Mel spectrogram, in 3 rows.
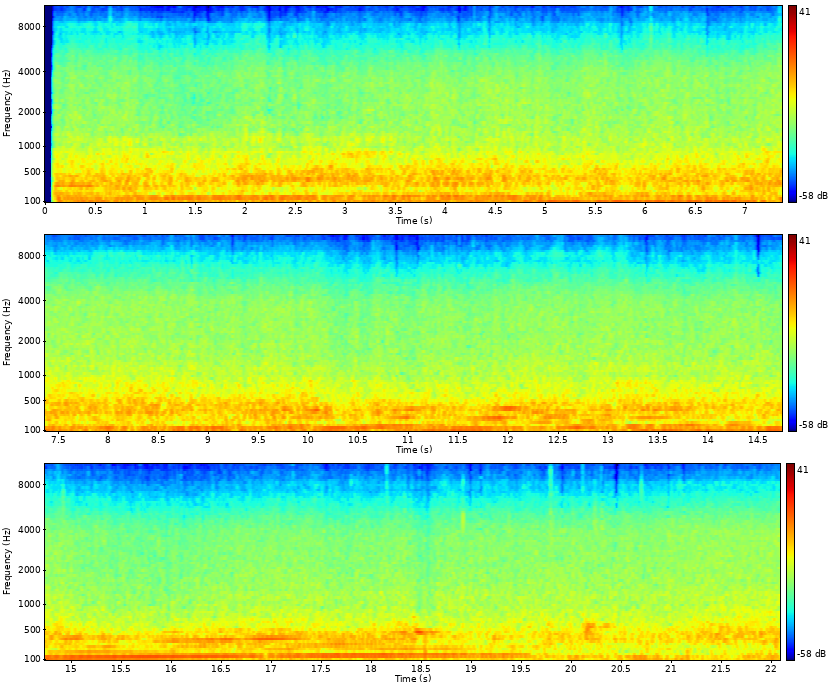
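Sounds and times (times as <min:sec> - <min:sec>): rain: 0:00.1 - 0:22.0
wind noise on microphone: 0:00.1 - 0:22.0.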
